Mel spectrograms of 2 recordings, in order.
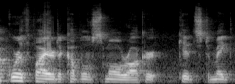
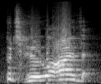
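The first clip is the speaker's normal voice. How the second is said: loud, higher exasperated cry; 7 semitones higher, 7 dB louder than usual. Acted. Shanks to ground control, crying out. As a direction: cry out demanding answers. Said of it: "cried Shanks".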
